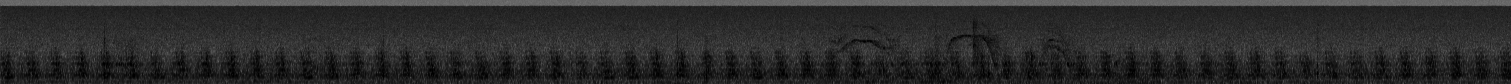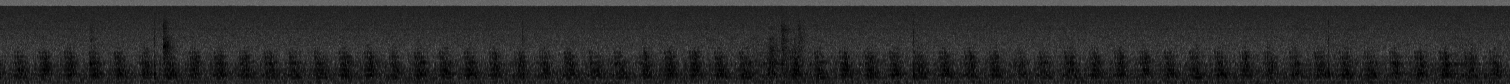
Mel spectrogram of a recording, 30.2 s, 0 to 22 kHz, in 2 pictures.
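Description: Montgomery Ward Signature 2000 top-load washer filling: water spraying down the agitator into the tub over a steady hum with a fast, even pulsing. A few faint high squeaks come about nine to ten seconds in.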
